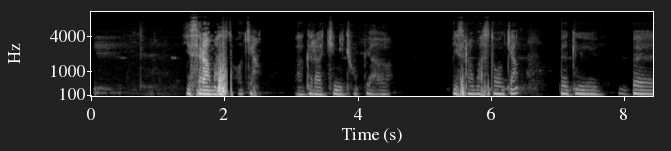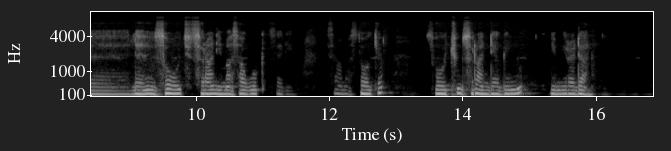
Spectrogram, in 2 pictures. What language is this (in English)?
Amharic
